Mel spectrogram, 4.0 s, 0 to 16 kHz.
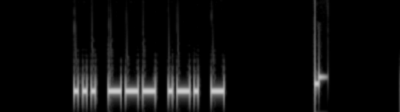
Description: Morse code, heard as a keyed tone, about 28 wpm, 700 Hz. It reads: SORT
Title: Sets of 2 Words - New Word Drill - 28wpm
